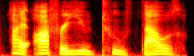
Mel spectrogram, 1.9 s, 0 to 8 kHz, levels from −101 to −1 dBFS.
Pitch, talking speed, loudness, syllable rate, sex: 140 Hz, 155 wpm, -19 LUFS, 4.6 syllables/s, female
